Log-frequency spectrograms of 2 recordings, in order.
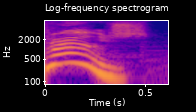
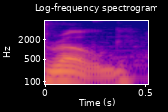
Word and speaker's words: Rouge: I thought it I thought it was rogue. Like r o g gu, but it was rou. It was r o u g e.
